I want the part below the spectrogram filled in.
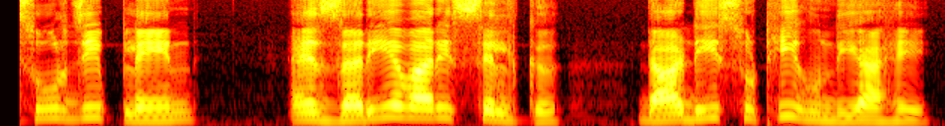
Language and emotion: Sindhi, neutral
